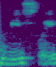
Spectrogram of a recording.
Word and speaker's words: Mixly: If you've never been out to Meesli here in San Antonio, it's spelled Mixly, Meesli.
